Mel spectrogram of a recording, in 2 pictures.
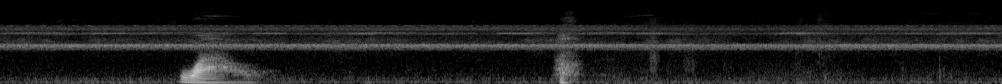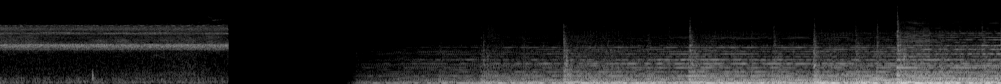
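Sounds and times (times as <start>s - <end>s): crickets trilling: 0.0s - 12.3s.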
